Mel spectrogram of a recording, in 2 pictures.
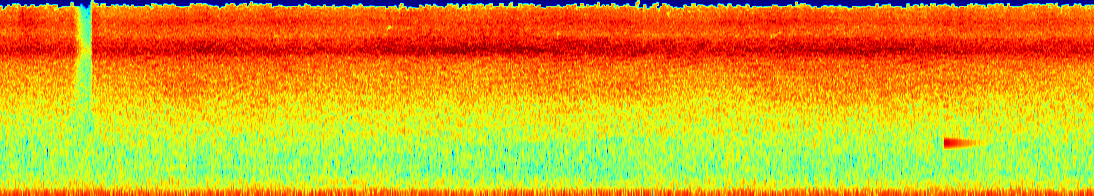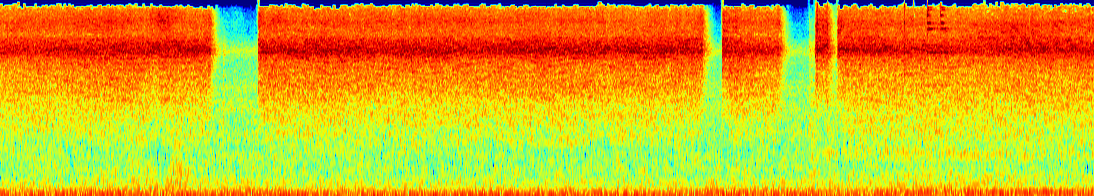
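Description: Compressed-air paint spray gun spraying, a steady loud hiss that breaks off briefly a few times as the trigger is let go, over a steady low rumble.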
